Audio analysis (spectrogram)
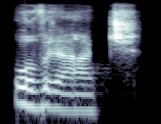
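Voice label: "overarch", Indian English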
